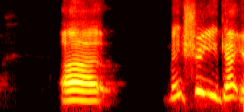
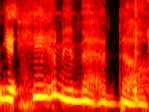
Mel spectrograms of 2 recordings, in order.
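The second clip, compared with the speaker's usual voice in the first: old coach impression. Imitating the deaf old coach on air.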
